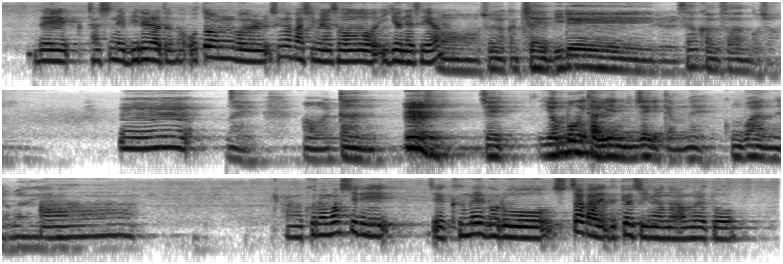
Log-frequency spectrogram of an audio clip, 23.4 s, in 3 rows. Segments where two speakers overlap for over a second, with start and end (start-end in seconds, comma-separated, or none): none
